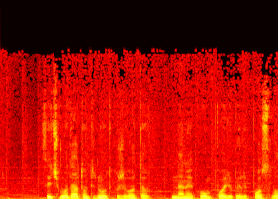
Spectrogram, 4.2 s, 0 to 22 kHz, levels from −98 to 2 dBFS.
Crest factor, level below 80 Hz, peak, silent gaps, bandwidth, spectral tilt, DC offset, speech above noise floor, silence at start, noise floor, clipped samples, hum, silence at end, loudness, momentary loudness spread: 16 dB; -42 dBFS; -4 dBFS; none; 17 kHz; -6 dB/octave; under 0.1%; 22 dB; 0 s; -41 dBFS; under 0.1%; none; 0 s; -20 LUFS; 6 LU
